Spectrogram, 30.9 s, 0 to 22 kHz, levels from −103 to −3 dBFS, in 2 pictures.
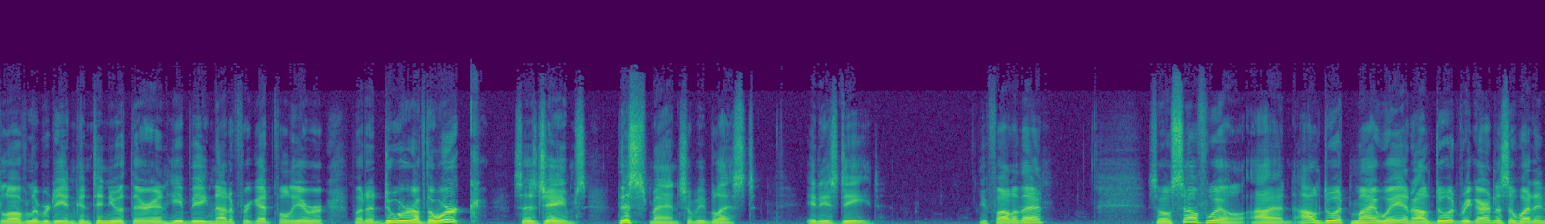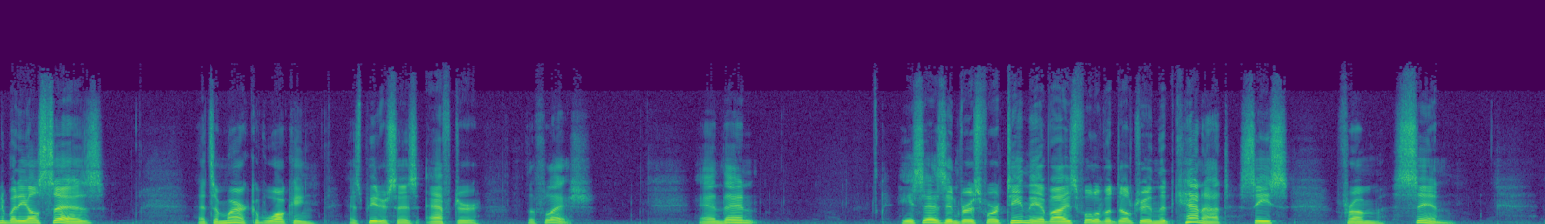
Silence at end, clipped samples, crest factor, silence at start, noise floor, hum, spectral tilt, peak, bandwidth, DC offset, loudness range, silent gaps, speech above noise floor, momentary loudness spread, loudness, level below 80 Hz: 0.9 s; under 0.1%; 18 dB; 0 s; -63 dBFS; none; -5.5 dB/octave; -4 dBFS; 14 kHz; under 0.1%; 7 LU; none; 42 dB; 14 LU; -21 LUFS; -56 dBFS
